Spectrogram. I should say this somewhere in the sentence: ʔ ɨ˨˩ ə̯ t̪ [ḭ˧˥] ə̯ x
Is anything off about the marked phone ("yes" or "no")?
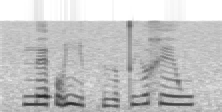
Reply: yes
